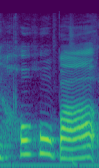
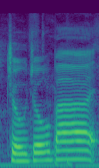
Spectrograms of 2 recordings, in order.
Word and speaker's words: jojoba: about these two products so this is the ho-ho ba oil and then this is the bio oil I remember when I first started youtube I pronounce this as jojoba and a lot of people were like commenting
